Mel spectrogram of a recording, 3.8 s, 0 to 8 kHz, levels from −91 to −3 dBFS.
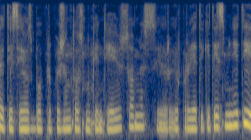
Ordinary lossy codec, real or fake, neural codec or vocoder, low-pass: AAC, 48 kbps; real; none; 7.2 kHz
